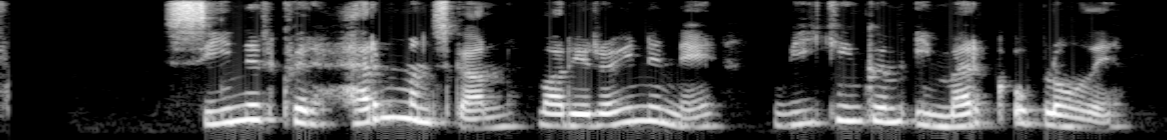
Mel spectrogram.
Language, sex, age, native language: Icelandic, female, 15, Icelandic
